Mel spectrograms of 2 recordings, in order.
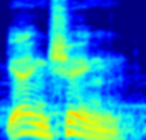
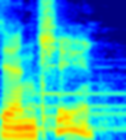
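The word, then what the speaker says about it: Yanqing: Speaking of which, Yangqing. Oh, it's actually pronounced Yaning. Okay.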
